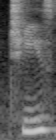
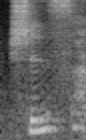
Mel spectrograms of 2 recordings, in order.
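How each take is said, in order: First: It starts with a ch sound. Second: It starts with an sh sound, Swedish-style.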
